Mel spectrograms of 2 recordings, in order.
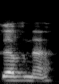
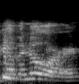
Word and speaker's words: Gov-Na: And you got to say it like that. That's why it's Gov-Na. Not governor. No. It's Gov-Na.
